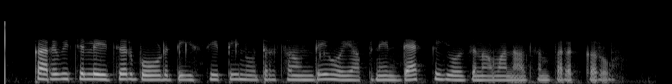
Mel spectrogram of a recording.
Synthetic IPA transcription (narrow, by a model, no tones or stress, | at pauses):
kəɾʋɪt͡ʃleːd͡ʒəɾboːɾɖd̪iːst̪ʰɪt̪iːnũːd̪əɾsaːʊnd̪eːɦoːeːaːpneːɖɛːkjoːd͡ʒnaːʋãːna̰ːlsəmpə̰ɾkːəɾo̰ː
